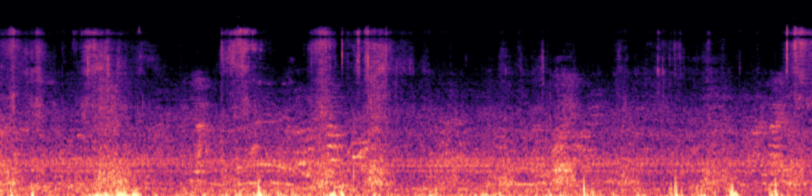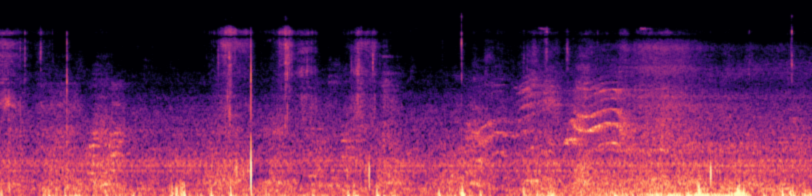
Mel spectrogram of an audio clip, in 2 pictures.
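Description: Gloved fingers rub and squeeze against skin with soft rustling.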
